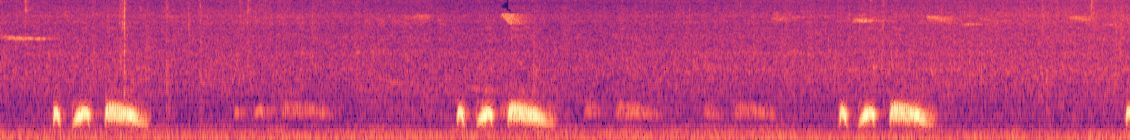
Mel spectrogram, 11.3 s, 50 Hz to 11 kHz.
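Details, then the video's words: Spotted dove with a trembling leg, recorded in 2024, singing in the kem ruoc style with a very dense ruoc: short hooked coos, then a long falling coo and softer trailing notes, the phrase repeated about every four seconds over low rumble. "Chú Chim Có Tặt Có Tài , Siêu Phẩm 2024 Kèm Rước Siêu Dầy ( Chim Bị Rẩy Giò )"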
